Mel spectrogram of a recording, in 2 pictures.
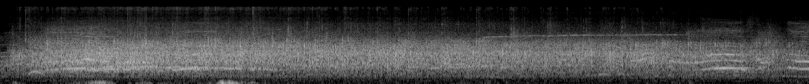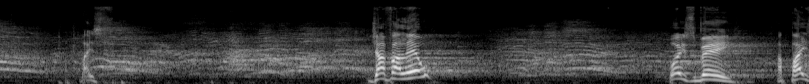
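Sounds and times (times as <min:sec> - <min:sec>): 
audience applause: 0:00.0 - 0:08.5
speech: 0:09.0 - 0:09.4, 0:11.8 - 0:12.5, 0:14.8 - 0:16.1.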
